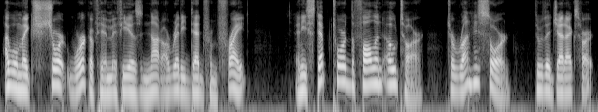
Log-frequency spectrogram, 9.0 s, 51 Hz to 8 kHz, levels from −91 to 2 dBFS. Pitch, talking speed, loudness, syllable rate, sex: 135 Hz, 205 wpm, -18 LUFS, 4.9 syllables/s, male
